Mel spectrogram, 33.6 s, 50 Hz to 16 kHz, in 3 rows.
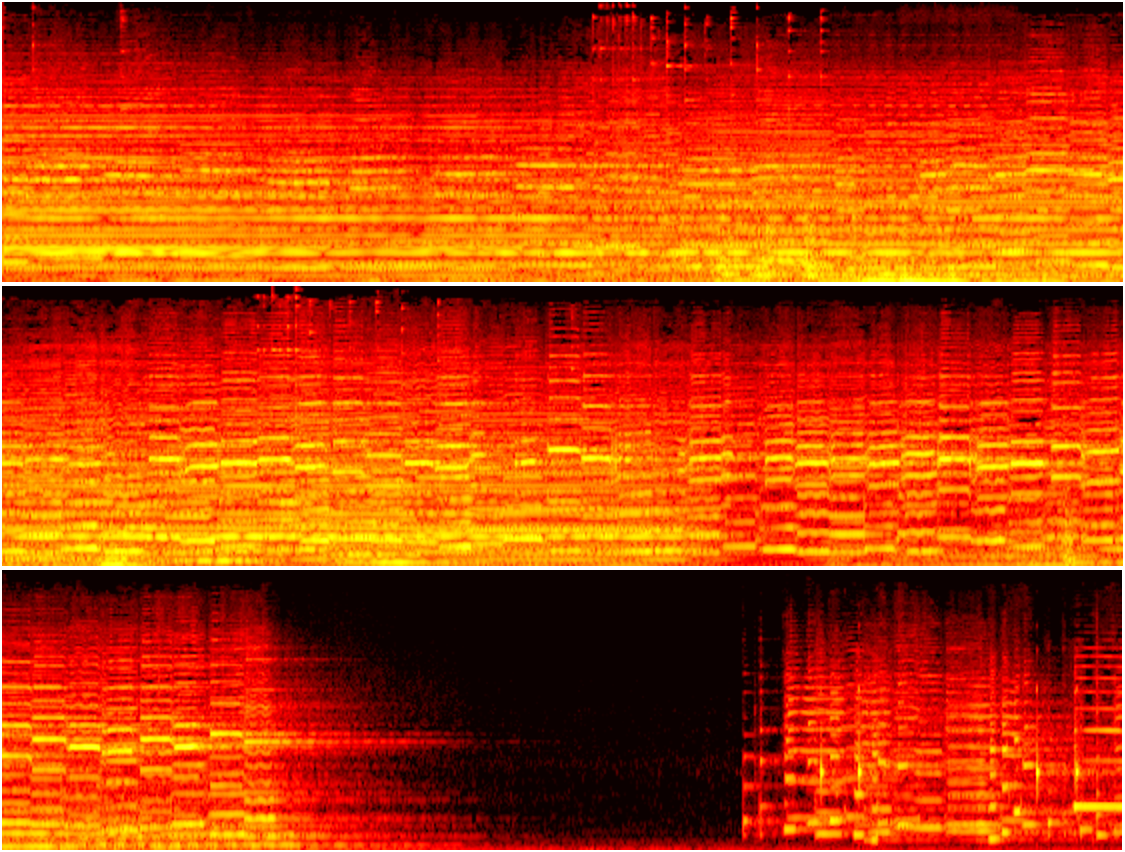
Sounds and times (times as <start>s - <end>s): Wind instrument, woodwind instrument: 0.0s - 26.6s, 29.9s - 33.6s.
